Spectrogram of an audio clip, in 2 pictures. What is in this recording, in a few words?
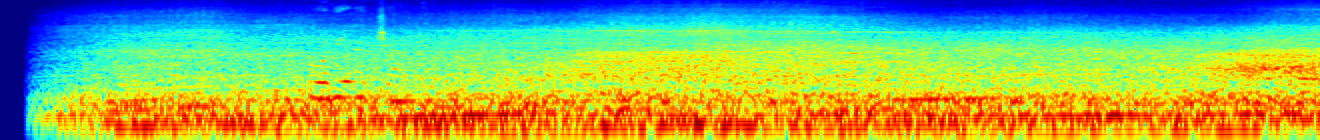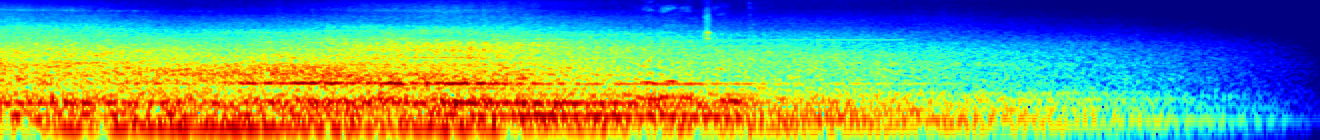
several trucks pass by on the highway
